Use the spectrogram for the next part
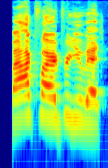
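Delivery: high, loud taunt; gloating retort. Retold or imitated. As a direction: throw it back at the hexer triumphantly.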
